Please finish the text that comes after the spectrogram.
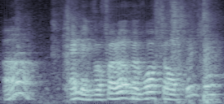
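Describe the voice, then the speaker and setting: A man hosting a casual radio interview, chatty, playful and quick to laugh. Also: a little high, sing-song, slight background noise. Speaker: radio host. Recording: roomy and distant from the mic.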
